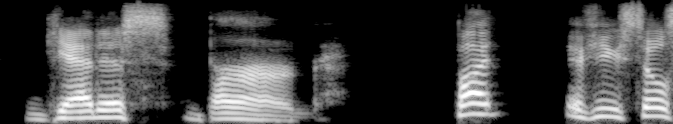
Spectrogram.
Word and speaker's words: Gettysburg: spoken to them and all of them agree that the name is gettis and so this is probably gettisberg but if you still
